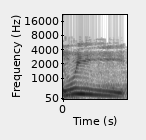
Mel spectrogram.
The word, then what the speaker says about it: Wii: ¡Wii! – En fin. – ¡Falta bien! – La mierda, Nintendo. – En palabras de la compañía japonesa Nintendo, se pronuncia como la palabra inglesa Wii, que significa nosotros.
